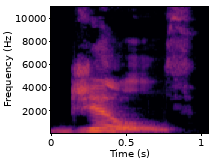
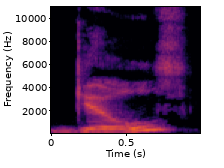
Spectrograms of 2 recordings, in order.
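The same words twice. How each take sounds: First: The g is said as a j sound. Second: The g is said as a hard g. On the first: "or the J sound" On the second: "we could say gills"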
